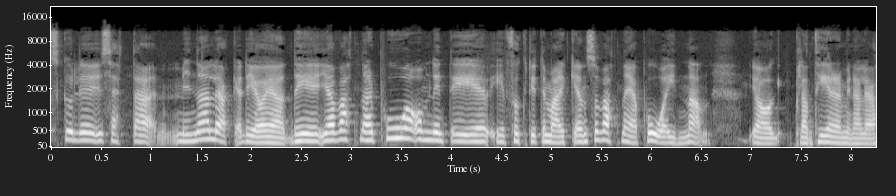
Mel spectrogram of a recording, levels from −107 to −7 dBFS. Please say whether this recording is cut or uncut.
uncut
